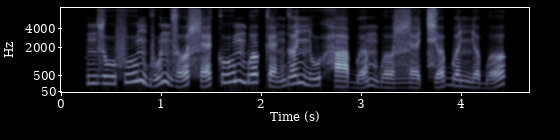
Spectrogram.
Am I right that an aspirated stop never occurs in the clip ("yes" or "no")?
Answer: yes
